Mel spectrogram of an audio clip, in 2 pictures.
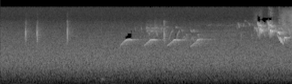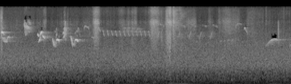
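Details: A male European pied flycatcher advertises his territory to potential mates with short, high, rhythmic phrases of sweet notes, loudest midway, over a steady rush of wind or rustling leaves.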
